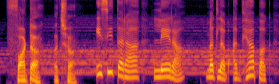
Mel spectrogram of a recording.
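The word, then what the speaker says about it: Lehrer: इसी तरह लेरा मतलब अध्यापक को लेरा जैसा सुना जाएगा।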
